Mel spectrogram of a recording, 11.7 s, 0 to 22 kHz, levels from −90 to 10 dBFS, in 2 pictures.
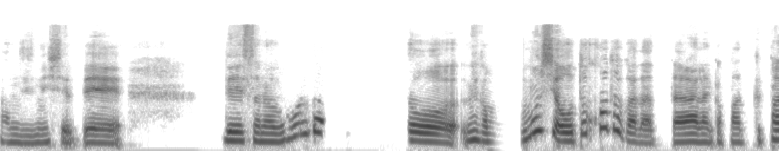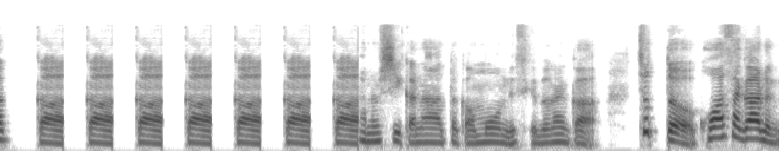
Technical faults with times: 6.32-8.53 broken-record loop

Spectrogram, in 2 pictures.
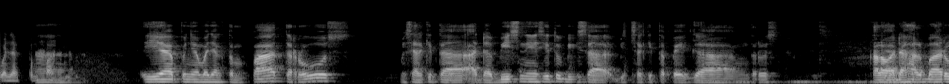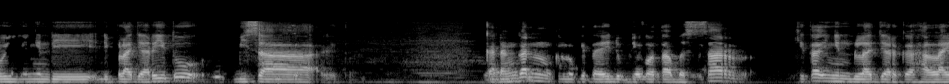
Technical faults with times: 0.68-1.23 echo leak
6.27-6.72 echo leak
8.12-8.23 echo leak
11.60-13.15 echo leak
14.31-14.36 speech suppressed in double talk
14.77-16.56 echo leak

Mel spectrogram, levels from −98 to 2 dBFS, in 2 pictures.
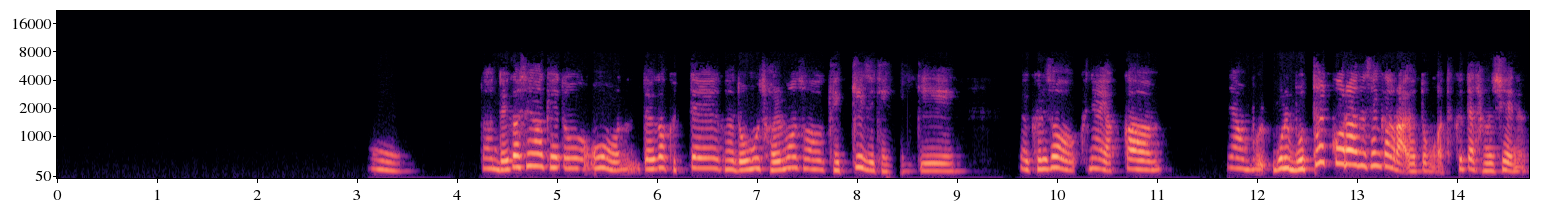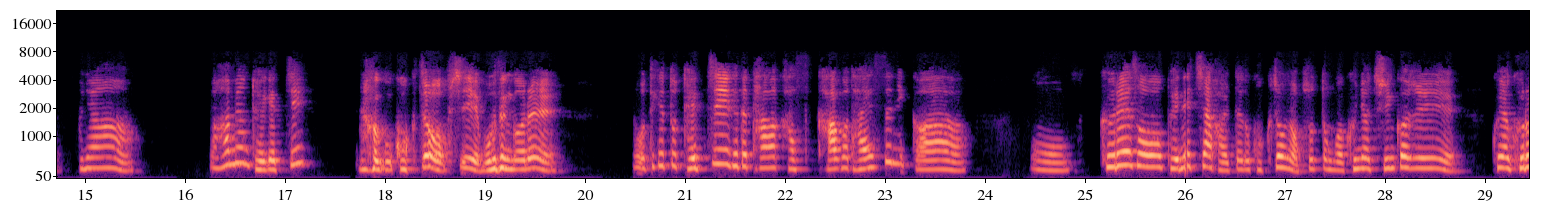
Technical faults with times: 26.00-26.02 AAC frame loss with muting

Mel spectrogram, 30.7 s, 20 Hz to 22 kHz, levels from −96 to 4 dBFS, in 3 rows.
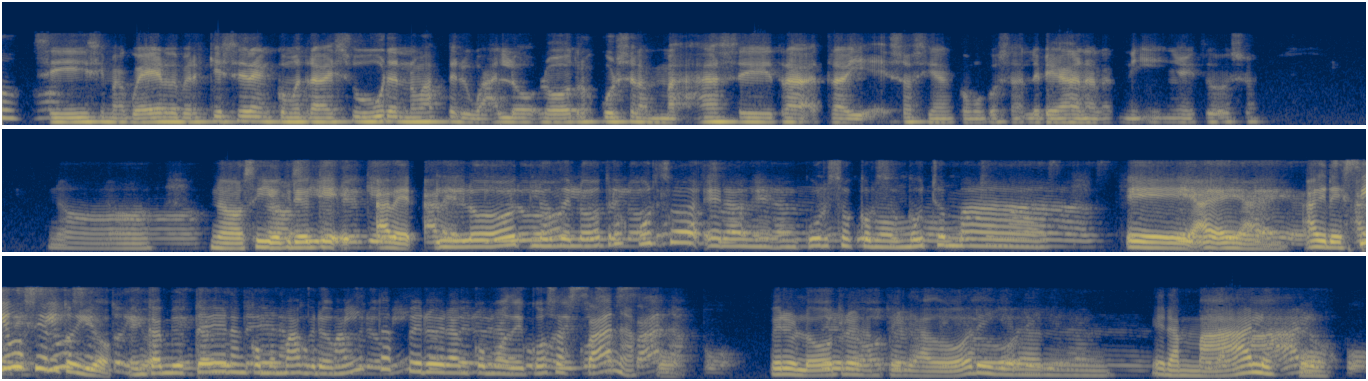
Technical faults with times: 0.00-30.70 echo with no canceller

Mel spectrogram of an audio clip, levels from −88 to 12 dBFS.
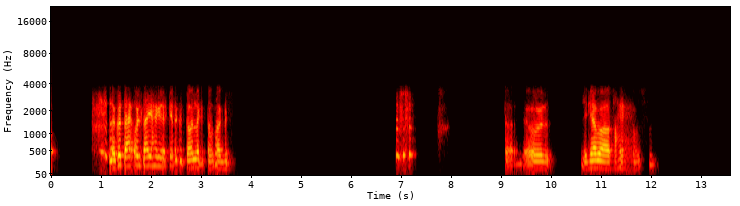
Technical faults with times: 0.00-13.59 G.729 codec
0.75 VoIP packet loss concealed by the speech codec
9.38-9.44 VoIP packet loss concealed by the speech codec
11.48-11.69 VoIP packet loss concealed by the speech codec

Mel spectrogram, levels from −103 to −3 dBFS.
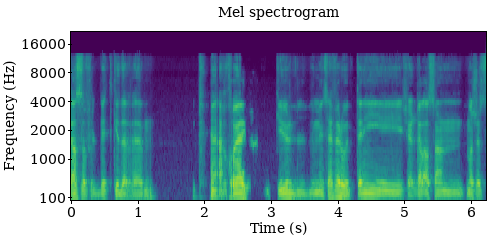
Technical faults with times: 2.58-2.99 speech suppressed in double talk
2.69-2.77 other side's voice leaking through

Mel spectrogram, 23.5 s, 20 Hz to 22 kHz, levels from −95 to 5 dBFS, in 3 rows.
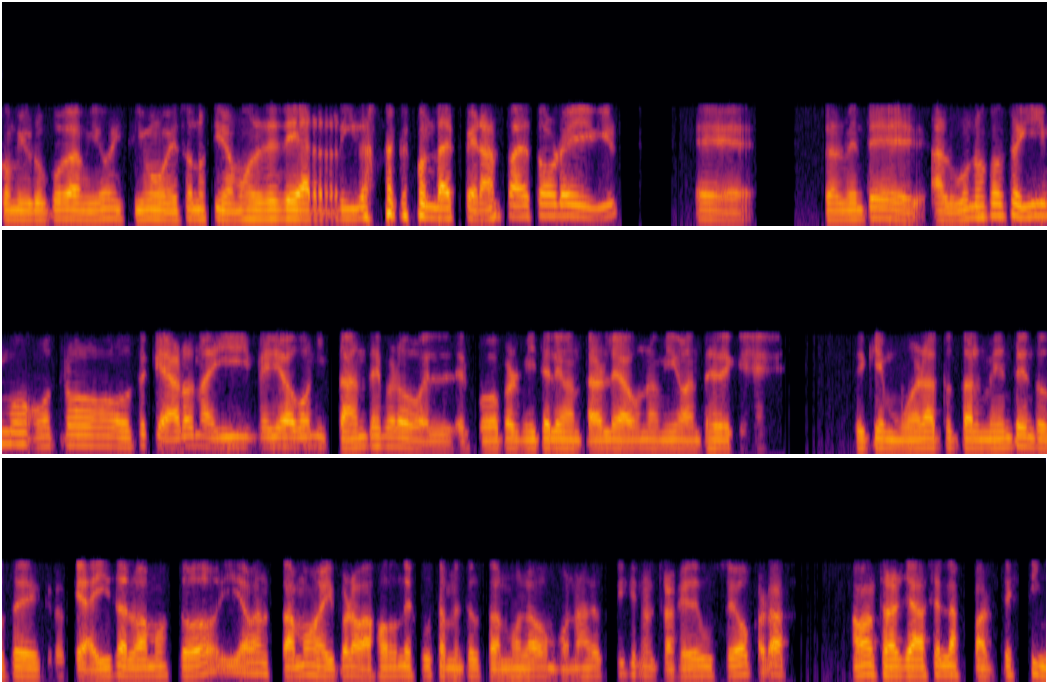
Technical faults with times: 6.51-10.25 AMR rate drop
18.84-22.12 AMR rate drop

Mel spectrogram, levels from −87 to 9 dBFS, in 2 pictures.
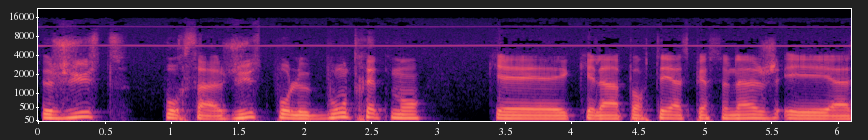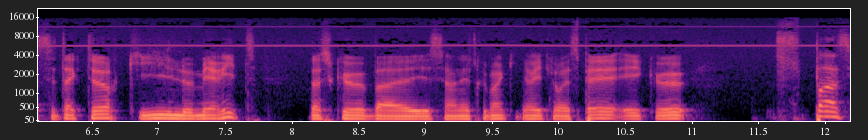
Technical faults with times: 0.00-12.19 switching supply whistle

